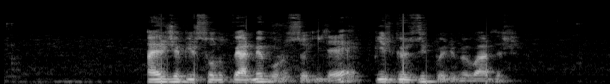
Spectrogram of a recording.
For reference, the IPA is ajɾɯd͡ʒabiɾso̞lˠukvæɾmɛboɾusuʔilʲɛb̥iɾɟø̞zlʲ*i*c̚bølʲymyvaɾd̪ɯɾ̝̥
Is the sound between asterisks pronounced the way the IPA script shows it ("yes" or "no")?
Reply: no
